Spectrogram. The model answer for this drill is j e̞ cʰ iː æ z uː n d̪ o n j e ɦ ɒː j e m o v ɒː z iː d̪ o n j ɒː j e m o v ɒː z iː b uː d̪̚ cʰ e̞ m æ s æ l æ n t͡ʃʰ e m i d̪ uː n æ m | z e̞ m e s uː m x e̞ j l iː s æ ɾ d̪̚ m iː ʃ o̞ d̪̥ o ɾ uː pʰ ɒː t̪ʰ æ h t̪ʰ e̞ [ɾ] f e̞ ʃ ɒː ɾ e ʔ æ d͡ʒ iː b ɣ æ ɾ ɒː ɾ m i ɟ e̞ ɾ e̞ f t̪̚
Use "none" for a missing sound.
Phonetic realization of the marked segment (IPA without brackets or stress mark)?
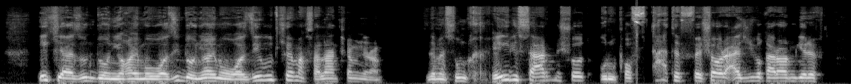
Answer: none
